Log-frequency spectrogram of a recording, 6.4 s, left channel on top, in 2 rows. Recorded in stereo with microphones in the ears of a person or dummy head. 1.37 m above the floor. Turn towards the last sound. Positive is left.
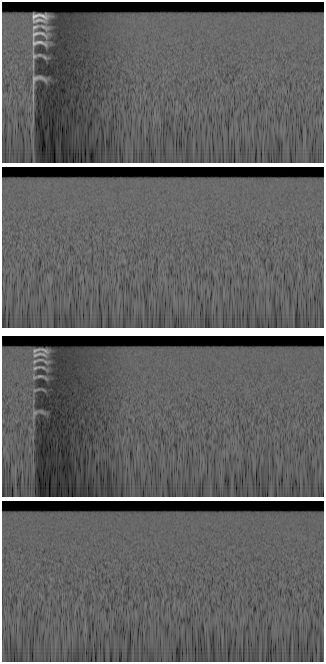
turn(degrees=40)  # may be behind; listen again after turning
